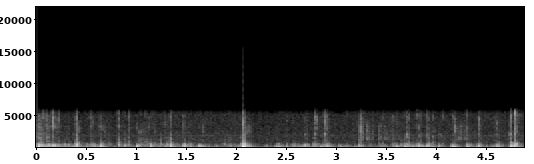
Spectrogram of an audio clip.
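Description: Small plastic LEGO pieces clicking and tapping as they are handled while a minifigure is fitted into a vehicle's seat: a quick, uneven run of light clicks, with one sharper knock about two seconds in.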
